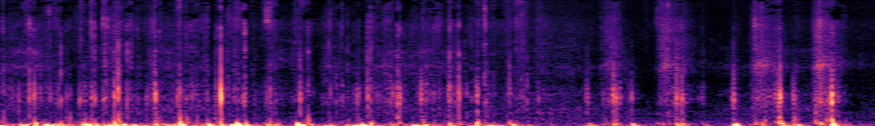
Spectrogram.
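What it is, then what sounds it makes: Sticky rubber ball toy. Fingers squeeze and pull at a cluster of colored, sticky rubbery balls on a toy. Quick, irregular sticky pops and taps follow one another, each a short, dull thud with a faint brighter click. The sounds are loudest in the first half and soften toward the end.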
